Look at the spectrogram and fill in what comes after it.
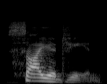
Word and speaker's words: Saiyajin: In the Japanese, the term is Saiyajin. So I think Saiyan is the correct pronunciation, but every dub has gone with Saiyan.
